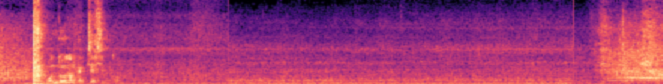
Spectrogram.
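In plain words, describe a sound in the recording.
An oven hums steadily, then stops.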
